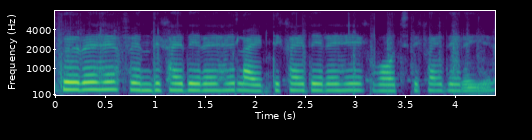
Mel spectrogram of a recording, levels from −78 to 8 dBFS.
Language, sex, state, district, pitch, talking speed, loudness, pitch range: Hindi, female, Uttar Pradesh, Hamirpur, 230 Hz, 260 wpm, -17 LUFS, 225-235 Hz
